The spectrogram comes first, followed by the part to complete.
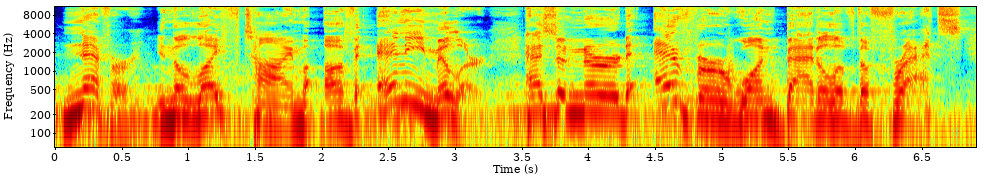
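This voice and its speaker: A man's voice: fairly high pitch, animated, unhurried, over music. A man playing a cocky, hostile young frat-boy ghost in an audio drama, brash and taunting.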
